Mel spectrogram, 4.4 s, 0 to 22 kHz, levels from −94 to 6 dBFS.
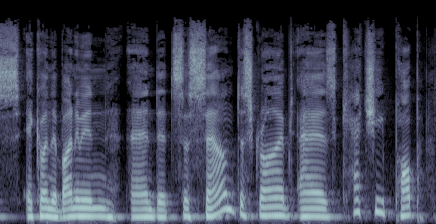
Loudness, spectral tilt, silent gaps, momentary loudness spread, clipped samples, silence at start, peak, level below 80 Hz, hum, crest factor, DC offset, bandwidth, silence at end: -22 LUFS; -4.5 dB/octave; none; 6 LU; under 0.1%; 0 s; -6 dBFS; -60 dBFS; none; 16 dB; under 0.1%; 15 kHz; 0.15 s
